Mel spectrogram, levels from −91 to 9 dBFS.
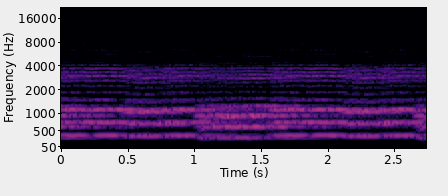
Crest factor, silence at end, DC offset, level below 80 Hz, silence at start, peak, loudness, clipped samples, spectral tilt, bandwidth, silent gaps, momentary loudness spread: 12 dB; 0 s; under 0.1%; under -90 dBFS; 0 s; -34 dBFS; -45 LUFS; under 0.1%; -1 dB/octave; 11 kHz; none; 1 LU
